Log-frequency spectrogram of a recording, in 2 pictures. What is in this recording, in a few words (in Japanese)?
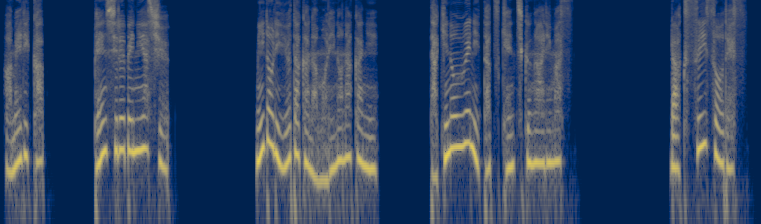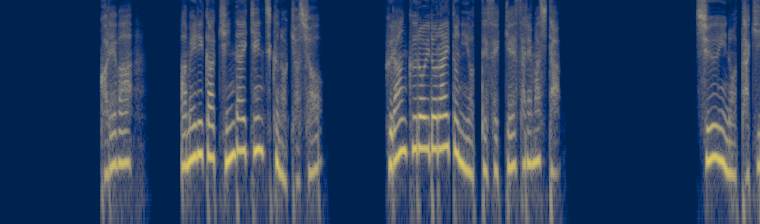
ナレーション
